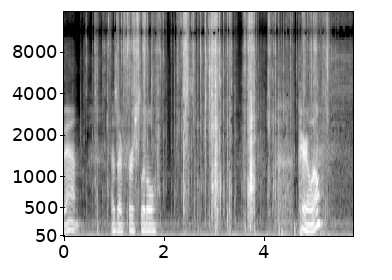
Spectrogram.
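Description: Foil wrapping tears and crinkles close by.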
